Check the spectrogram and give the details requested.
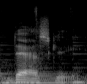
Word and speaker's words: Daseke: at daski we've built North America's Premier open deck specialy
